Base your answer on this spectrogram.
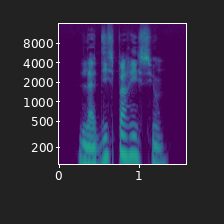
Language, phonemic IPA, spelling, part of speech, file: French, /dis.pa.ʁi.sjɔ̃/, disparition, noun, Fr-disparition.ogg
- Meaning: disappearance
